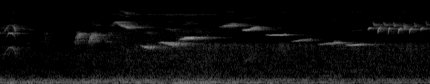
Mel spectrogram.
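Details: Melodious song of a brown-chested jungle flycatcher from Bali: a lively string of high, pure whistles, slurred and sliding notes, ending in a short rapid trill, with faint low background noise.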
